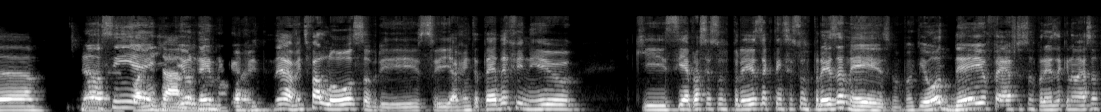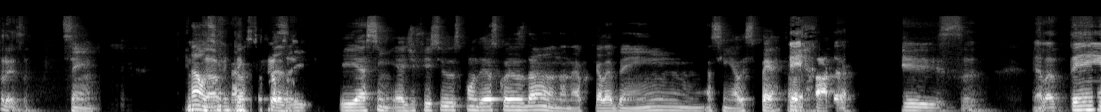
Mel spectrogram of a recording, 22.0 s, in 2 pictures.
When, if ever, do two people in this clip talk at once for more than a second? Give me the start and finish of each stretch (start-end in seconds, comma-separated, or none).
0.9-2.6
